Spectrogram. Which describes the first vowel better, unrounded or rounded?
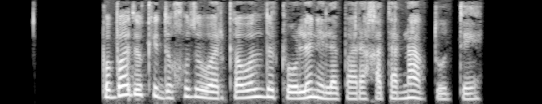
unrounded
